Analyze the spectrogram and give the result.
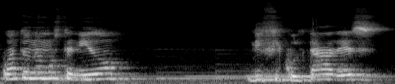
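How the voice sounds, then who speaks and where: A male pastor, preaching a sermon with animated delivery and acting out the voices of believers. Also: very high-pitched, slow. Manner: animated, acts out quoted believers. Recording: echoey church with music, dull sound.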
